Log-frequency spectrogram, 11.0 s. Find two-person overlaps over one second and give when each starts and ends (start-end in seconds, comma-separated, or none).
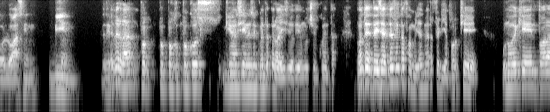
none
